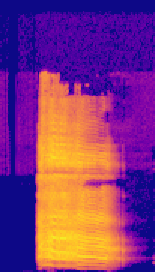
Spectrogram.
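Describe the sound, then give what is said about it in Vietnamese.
A man screaming in pain: one loud, high, sustained anguished cry lasting about a second, tapering off at the end, with nothing else heard around it. “Lam Mộng hét thảm rồi va mạnh vào một cái ngọn núi ở phía xa.”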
